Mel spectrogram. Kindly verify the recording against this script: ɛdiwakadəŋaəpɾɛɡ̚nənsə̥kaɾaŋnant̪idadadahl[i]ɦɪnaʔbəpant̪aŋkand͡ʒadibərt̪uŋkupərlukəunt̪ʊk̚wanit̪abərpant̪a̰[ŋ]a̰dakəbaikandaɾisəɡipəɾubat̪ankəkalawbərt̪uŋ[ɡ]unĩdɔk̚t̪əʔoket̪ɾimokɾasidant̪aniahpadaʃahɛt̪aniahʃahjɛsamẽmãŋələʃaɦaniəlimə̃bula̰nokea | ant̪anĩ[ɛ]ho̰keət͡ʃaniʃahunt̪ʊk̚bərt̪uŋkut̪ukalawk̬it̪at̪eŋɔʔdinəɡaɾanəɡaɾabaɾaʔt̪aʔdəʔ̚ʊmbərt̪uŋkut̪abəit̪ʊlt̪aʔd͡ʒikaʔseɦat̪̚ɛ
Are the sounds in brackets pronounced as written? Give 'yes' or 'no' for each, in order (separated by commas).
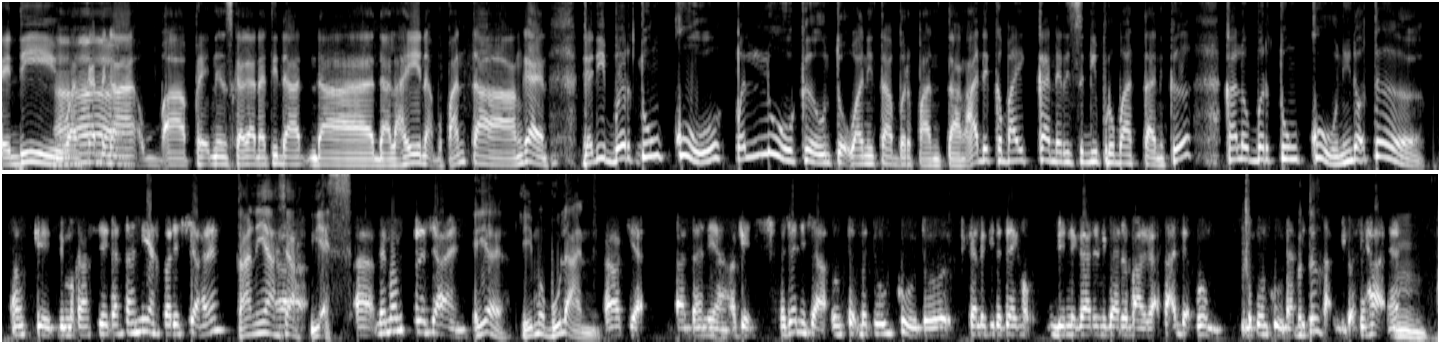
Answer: no, yes, no, no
